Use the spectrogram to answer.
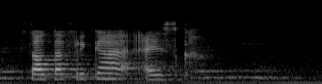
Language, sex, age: Swati, female, 19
